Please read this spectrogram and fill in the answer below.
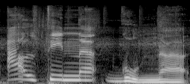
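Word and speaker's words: Altın Gün: Loro si chiamano Altin Gun, li eh, pronuncia esattamente come si scrive, così se magari li volete andare a cercare alla volo, ecco, magari la cosa diventa un eh, po' più facile.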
